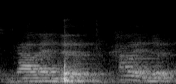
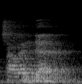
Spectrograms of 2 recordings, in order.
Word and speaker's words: calendar: Bacanya kalender atau calendar. Calendar. Okay, repeat after me, calendar. R-nya seperti just like people, pelo man, orang yang pelo. R. Oh ya. Calendar. R-nya seperti orang pelo.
